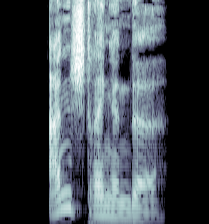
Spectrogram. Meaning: inflection of anstrengend: 1. strong/mixed nominative/accusative feminine singular 2. strong nominative/accusative plural 3. weak nominative all-gender singular
- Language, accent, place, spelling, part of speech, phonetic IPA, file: German, Germany, Berlin, anstrengende, adjective, [ˈanˌʃtʁɛŋəndə], De-anstrengende.ogg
